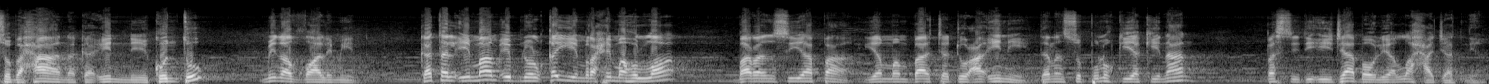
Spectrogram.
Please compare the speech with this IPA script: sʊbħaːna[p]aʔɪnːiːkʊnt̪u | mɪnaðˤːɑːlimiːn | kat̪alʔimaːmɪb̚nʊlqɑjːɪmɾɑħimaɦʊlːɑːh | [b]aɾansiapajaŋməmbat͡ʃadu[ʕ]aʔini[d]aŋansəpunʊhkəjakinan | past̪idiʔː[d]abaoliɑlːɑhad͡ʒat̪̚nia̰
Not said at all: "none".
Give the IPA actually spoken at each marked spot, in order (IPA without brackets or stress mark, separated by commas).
k, b, ʕ, d, d͡ʒ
